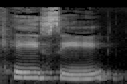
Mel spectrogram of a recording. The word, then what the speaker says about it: Kayse: And my name is pronounced Kayse. I'm not joking.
